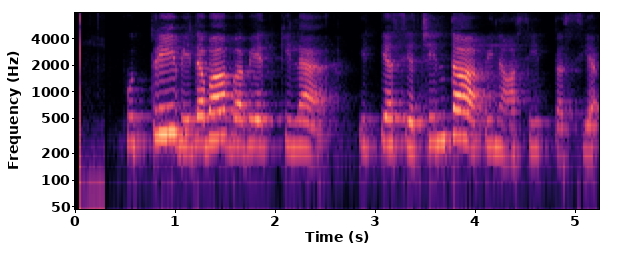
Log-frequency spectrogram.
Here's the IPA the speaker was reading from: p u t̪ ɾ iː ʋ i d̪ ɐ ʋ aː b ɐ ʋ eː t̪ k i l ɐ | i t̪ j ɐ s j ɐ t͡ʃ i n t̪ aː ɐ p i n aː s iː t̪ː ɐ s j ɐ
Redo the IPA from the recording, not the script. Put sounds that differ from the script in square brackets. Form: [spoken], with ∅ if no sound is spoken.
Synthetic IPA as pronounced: p u t̪ ɾ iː ʋ i d̪ ɐ ʋ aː b ɐ ʋ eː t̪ k i l ɐ | i t̪ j ɐ s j ɐ t͡ʃ i n t̪ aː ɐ p i n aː s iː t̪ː ɐ s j ɐ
